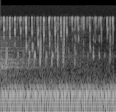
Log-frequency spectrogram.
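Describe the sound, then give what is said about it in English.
Noisy, sloppy drinking: a rapid, continuous stream of wet splashes and slurps as liquid pours into a mouth over a steady low rumble, with no voices. “Look, I drink differently than you. Don't judge. I don't come into your home and say, why are you just pouring it quietly into your mouth?”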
